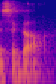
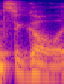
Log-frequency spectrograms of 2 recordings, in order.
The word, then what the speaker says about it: Seagal: ] wild man so steven seagal is known as steven segal his real pronunciation of his last name is steven seagal according to his mother so here we go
